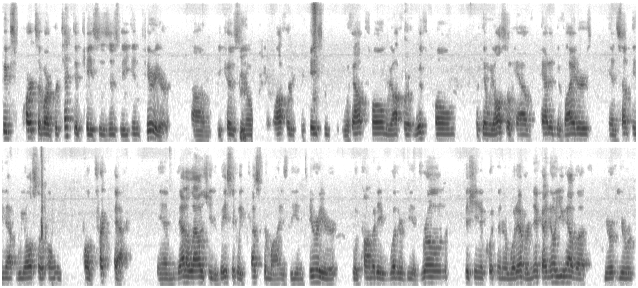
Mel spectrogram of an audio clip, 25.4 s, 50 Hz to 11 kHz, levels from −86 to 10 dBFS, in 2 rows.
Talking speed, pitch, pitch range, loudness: 160 wpm, 125 Hz, 120-135 Hz, -22 LUFS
